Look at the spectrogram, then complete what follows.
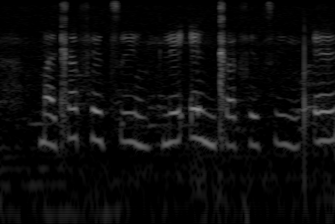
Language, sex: Southern Sotho, female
